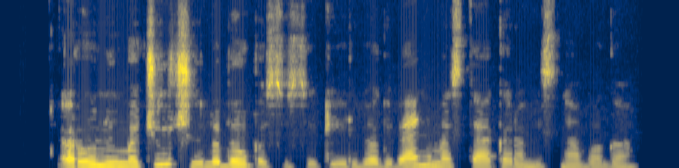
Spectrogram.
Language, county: Lithuanian, Kaunas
